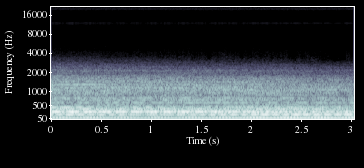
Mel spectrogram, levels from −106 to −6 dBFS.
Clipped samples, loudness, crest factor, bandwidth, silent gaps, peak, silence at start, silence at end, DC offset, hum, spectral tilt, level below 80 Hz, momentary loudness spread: under 0.1%; -18 LUFS; 12 dB; 2.6 kHz; none; -4 dBFS; 0 s; 0 s; under 0.1%; none; -15.5 dB/octave; -24 dBFS; 1 LU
